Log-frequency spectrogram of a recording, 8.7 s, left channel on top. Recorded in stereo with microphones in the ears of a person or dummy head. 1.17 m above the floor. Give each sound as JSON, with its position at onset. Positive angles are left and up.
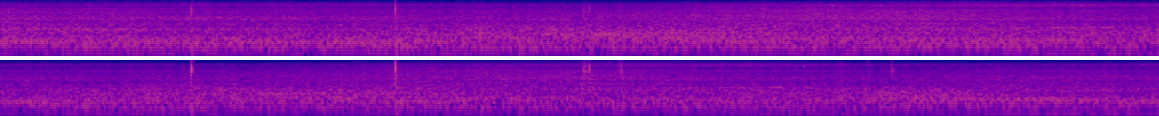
{"t": 1.4, "sound": "a camera shutter", "side_deg": -40}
